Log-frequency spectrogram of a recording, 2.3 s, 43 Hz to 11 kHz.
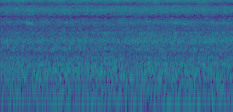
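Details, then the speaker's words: Firelake/Shenandoah waste-oil furnace after fitting an A2RA-7740 waste-oil pump, still purging air: a smooth, constant burner roar with no pulsing or sputter; normal burner operation. "so there you go right up it's gonna carry on for a little bit getting the air out and all that"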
